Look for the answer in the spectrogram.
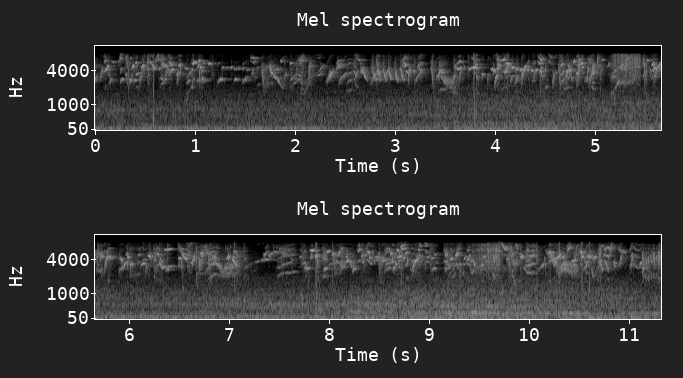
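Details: Indoor song of a young male common linnet: a long, busy stream of chattering twitters, short trills and bright whistled phrases, with one brief pause near the middle before the rapid medley resumes.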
